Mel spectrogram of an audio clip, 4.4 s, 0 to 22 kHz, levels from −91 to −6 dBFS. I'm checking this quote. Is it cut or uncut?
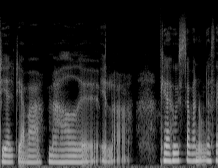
cut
